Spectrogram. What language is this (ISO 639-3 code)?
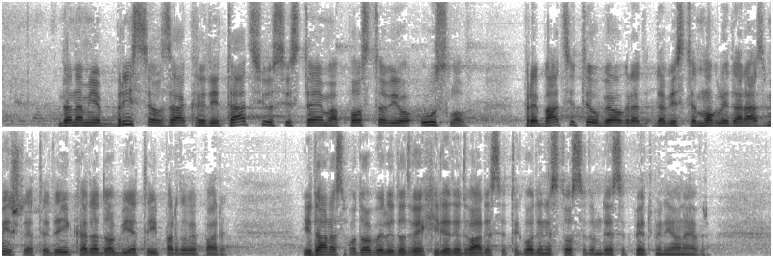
srp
